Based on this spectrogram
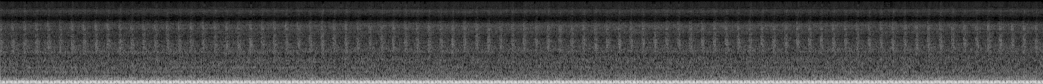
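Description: A steady, even knock of about three per second sits over the idle and hammers on throughout; the cause is not yet known.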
